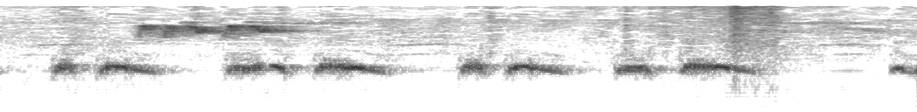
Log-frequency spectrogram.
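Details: Spotted dove giving a 'thổ rền' style cooing call, used as a decoy to lure wild doves. Low, mellow coos come in short clustered phrases of two or three notes. A brief higher chirp and a short noisy burst are also heard.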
